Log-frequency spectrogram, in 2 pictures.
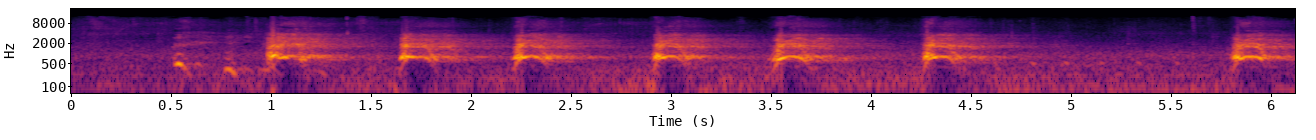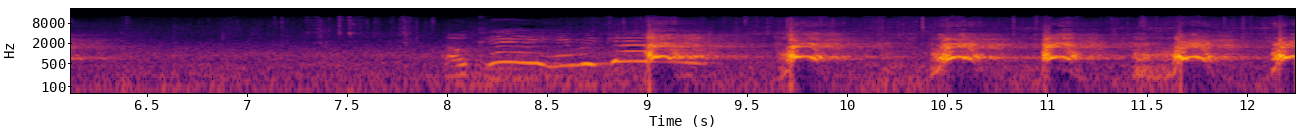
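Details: Female Jack Russell Terrier attacking a remote-controlled toy car, giving sharp barks in quick bursts, about a dozen spaced roughly a second apart, with a short stretch of human voice in the middle.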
